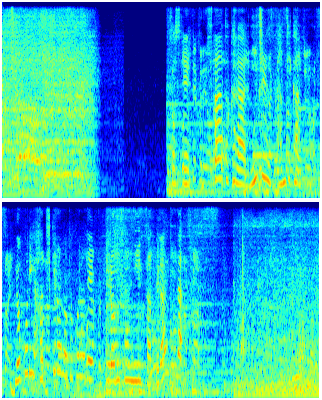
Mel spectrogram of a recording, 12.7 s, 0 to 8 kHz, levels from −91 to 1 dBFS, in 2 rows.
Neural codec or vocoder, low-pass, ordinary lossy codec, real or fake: codec, 44.1 kHz, 7.8 kbps, Pupu-Codec; 7.2 kHz; none; fake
